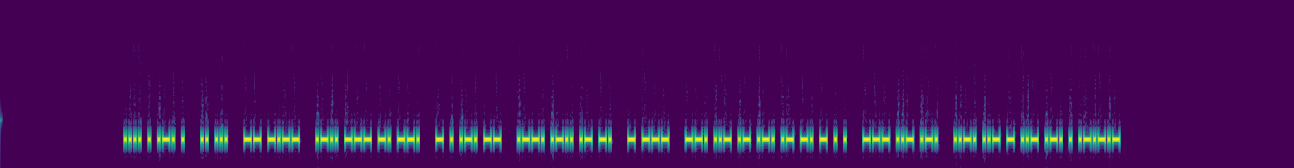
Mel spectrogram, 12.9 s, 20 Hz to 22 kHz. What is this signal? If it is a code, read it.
Morse code, heard as a keyed tone, about 51 wpm, 700 Hz. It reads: HERE IS MY LONG TERM PLAN TO GUARANTEE OUR FUTURE.
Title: Sentences from Top 1600 Words 50wpm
